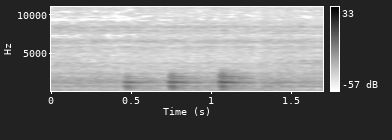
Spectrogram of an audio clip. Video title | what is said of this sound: The MOST EXPENSIVE brick?- What's the price? - The Golden Bricks in China | in Chinese there's a saying it means it sounds like metal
